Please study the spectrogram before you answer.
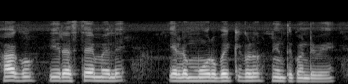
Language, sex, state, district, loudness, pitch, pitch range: Kannada, male, Karnataka, Koppal, -16 LUFS, 165 Hz, 165-175 Hz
